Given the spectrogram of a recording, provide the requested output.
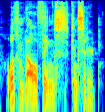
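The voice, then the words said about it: NPR radio announcer voice. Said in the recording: “doing my NPR voice”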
